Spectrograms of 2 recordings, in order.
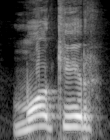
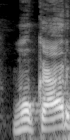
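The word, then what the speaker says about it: Mokyr: यहाँ विजेताओं के नाम देख सकते हैं, प्रोनाउंसिएशन का फर्क हो सकता है। तो देखिए, जोएल मोकायर कह लीजिए, मोकिर कह लीजिए, फिलिप एगियन कह लीजिए और पीटर हाविट कह लीजिए, इन लोगों को यह पुरस्कार दिया गया है।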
